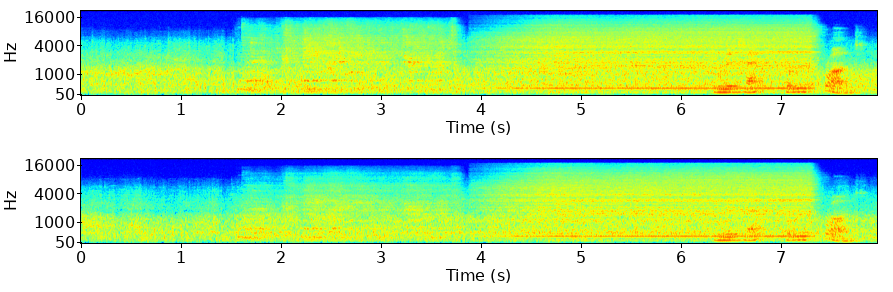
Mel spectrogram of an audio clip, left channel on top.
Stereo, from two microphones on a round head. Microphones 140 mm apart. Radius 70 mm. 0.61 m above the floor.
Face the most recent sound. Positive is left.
turn(degrees=80)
